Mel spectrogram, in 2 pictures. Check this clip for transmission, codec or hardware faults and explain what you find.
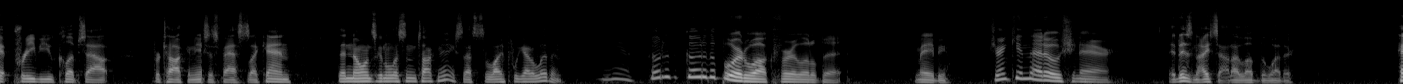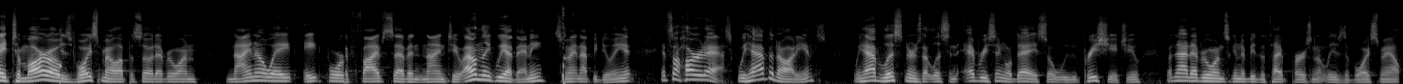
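The speech carries one fault, damaged data in a compressed stream, occurring five times: 1.97–2.02 s, just before "as fast as I"; 14.59–14.65 s; 17.44–17.49 s; 19.63–19.69 s, between "think we have any" and "might not be doing"; and 23.22–23.25 s, after "have listeners". Corrupted bytes make the decoder misread frames and lose sync, producing brief 34–56 ms glitches. Unlike network dropouts, which leave gaps or smeared concealment, these come from corrupted data inside the stream itself.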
